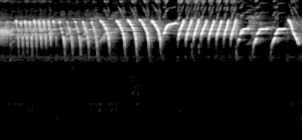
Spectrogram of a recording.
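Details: Canary roll song, played as a lure for young canaries learning to roll and twitter; rapid trills of sweeping high notes, shifting from fast rolls into slower downslurred whistles and rising buzzy phrases.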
